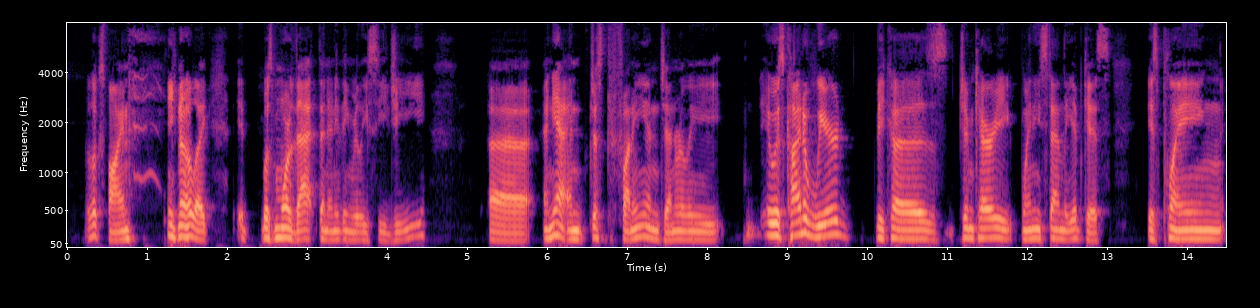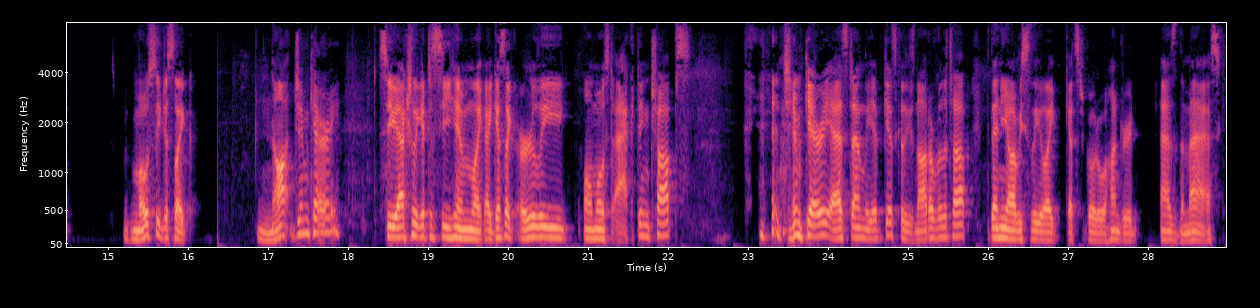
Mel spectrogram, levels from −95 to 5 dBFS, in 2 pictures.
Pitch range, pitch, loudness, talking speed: 110-140 Hz, 120 Hz, -19 LUFS, 170 wpm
